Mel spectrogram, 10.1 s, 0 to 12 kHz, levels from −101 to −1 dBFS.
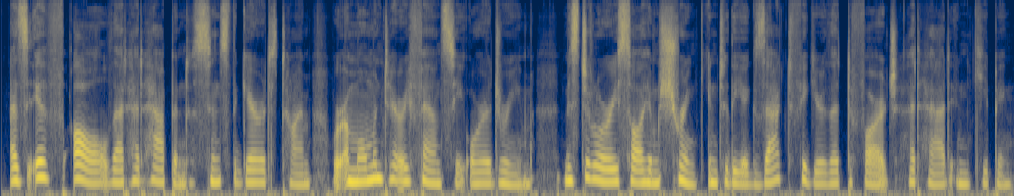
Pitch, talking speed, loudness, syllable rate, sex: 170 Hz, 190 wpm, -20 LUFS, 5.4 syllables/s, female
